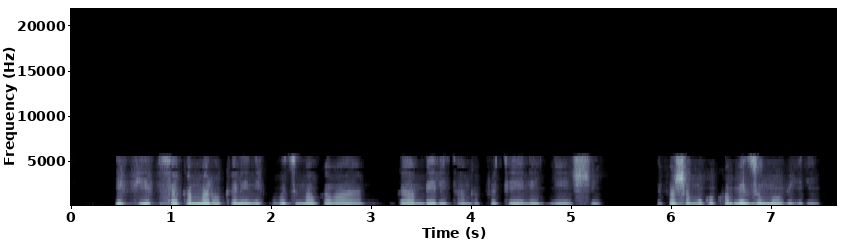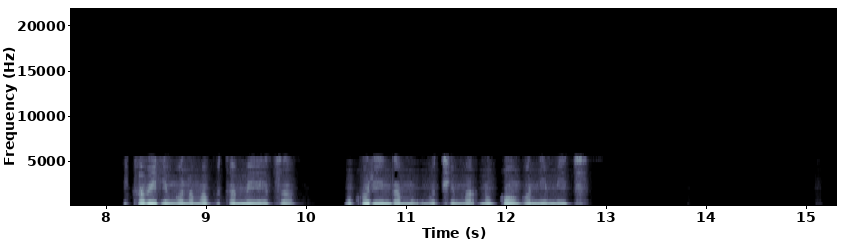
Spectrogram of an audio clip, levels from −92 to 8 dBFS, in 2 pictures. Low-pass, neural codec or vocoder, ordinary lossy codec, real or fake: 5.4 kHz; vocoder, 44.1 kHz, 128 mel bands every 512 samples, BigVGAN v2; MP3, 32 kbps; fake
